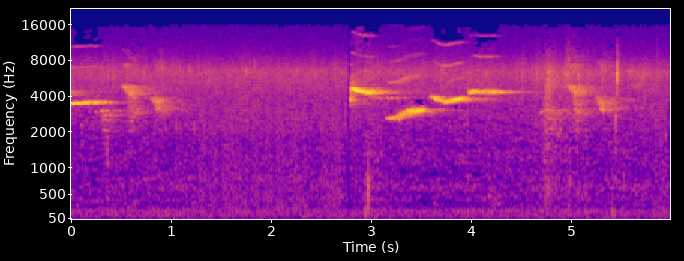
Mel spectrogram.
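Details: Nilgiri sholakili singing at Kudremukh, at the northern edge of its range: high, clear whistled phrases with slurred rising and falling notes, a short pause, then a longer run of sweet whistles.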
